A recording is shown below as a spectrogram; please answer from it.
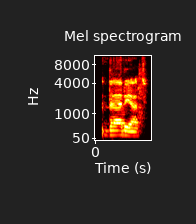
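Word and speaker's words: Adh-Dhariyat: It's Adariyat. I don't know if that's how you say it. It's what? Adariyat. Zariyat? Dariyat.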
